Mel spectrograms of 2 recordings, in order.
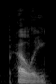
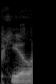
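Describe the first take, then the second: First: The name is said as Pele. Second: The name is said as Peel. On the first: The speaker calls it right. "I actually think it's Pele" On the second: The speaker calls it wrong. "not Peel. I think I pronounced it wrong"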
